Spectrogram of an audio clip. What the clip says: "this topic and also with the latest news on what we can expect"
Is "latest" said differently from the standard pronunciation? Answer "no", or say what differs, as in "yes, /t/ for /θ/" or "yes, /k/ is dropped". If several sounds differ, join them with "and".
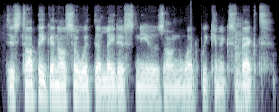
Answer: no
